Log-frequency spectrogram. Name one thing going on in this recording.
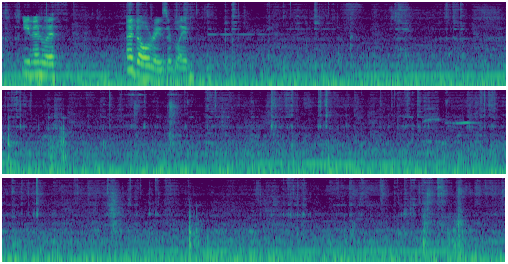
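Scissors snip softly against a metal cup.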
